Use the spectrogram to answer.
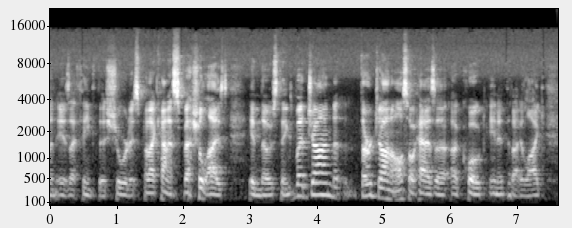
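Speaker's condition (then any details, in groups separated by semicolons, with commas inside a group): No condition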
